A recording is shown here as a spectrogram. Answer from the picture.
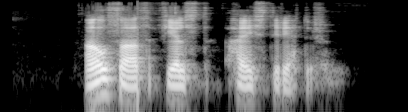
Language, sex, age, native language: Icelandic, male, 40-49, Icelandic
